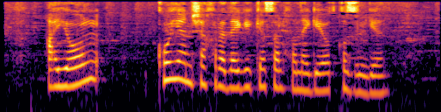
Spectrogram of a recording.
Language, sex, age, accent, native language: Uzbek, female, 19-29, Qashqadaryo, Uzbek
